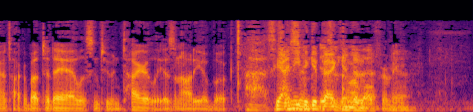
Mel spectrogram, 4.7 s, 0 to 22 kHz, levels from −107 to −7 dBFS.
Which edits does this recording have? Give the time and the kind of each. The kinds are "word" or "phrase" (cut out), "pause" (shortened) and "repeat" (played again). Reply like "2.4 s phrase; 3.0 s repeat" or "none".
none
